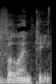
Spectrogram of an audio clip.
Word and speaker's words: Valente: everyone's being shocked that my name is not pronounced Valente so it's Valenti it's Valenti great um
